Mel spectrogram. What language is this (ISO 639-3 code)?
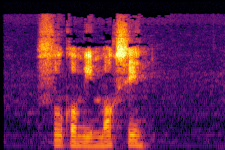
yue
